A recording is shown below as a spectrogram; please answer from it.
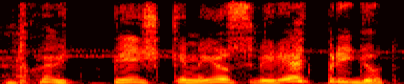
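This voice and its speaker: A man voicing a practical, grumbling talking cat in a cartoon, expressive and full of exclamations. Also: high voice, moderate pace, a little hiss or hum, lightly acted. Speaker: voice actor. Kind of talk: animated cartoon acting.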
